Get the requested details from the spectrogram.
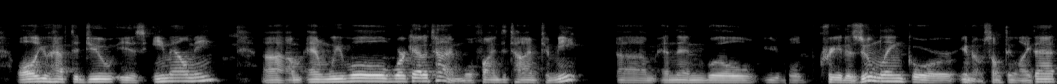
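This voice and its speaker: A man with a Brooklyn accent talks at a moderate pace, his intonation lively. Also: medium pitch for a man. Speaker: university lecturer. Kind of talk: lecture. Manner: halting, many fillers.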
